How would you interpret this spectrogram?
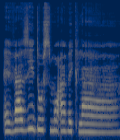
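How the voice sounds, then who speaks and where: A woman's voice: sits high, steady tone, slow, background noise. A woman playing an idle, snide young stepsister with mock kindness in a student radio play. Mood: mock-kind.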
